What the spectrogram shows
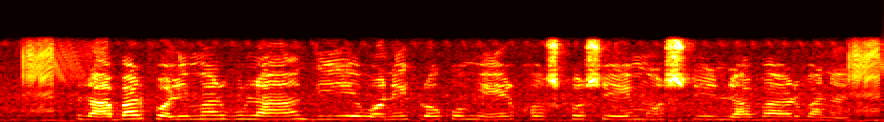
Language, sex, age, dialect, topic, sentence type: Bengali, female, 18-24, Western, agriculture, statement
